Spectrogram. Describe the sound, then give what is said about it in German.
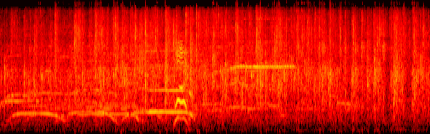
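Sustained audience applause at a remembrance ceremony for the dead, a dense, steady clatter of many hands clapping, with a few brief tonal sounds rising over it. “Unser Totengedenken wird gleich durch einen, ja genau, das finde ich ist auch ein Applaus wert.”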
